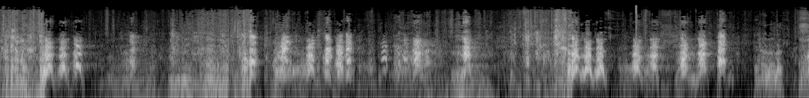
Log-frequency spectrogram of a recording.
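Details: Huskies wrestling for fun though it looks like a fight: a busy stream of sharp barks, yips and growled whines, coming in quick clusters throughout.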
